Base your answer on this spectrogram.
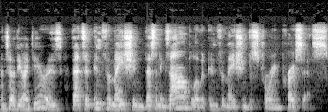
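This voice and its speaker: This man has a New Zealand accent and a fairly high pitch. His pitch swings very widely at a fairly quick pace. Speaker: philosophy lecturer. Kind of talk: lecture.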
